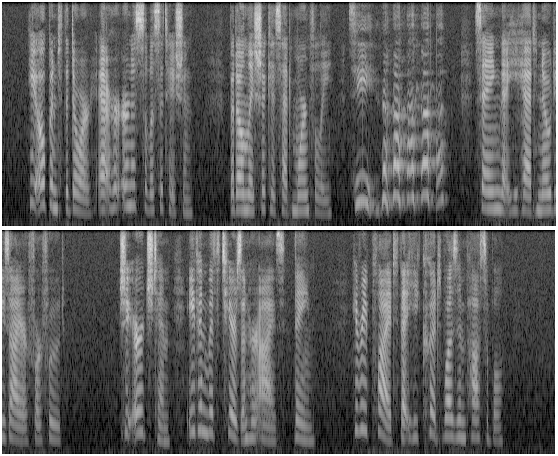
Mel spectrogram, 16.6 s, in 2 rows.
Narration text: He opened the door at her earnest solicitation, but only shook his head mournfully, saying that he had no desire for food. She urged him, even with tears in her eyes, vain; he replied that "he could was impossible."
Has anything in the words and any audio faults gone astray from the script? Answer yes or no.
yes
